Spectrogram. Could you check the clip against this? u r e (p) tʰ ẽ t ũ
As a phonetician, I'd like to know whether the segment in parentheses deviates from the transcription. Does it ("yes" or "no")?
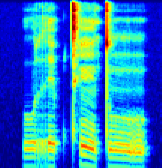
no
